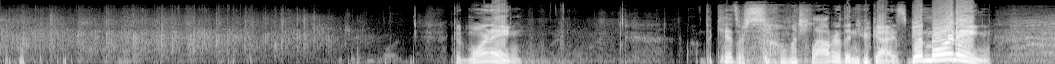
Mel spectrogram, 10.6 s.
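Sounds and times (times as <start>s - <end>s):
church audience applauding a missionary couple: 0.0s - 3.8s
speech: 4.5s - 5.3s, 7.2s - 10.2s.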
